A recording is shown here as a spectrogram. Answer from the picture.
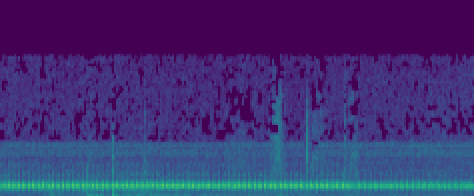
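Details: Frogs in a natural setting, giving a fast, even pulsing trill that holds one steady pitch band from start to finish, with occasional soft clicks above it.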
